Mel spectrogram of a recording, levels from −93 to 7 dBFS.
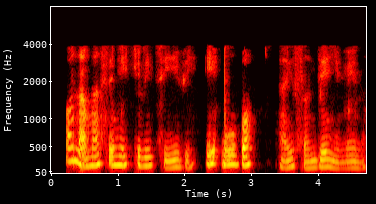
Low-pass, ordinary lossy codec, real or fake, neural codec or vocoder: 7.2 kHz; AAC, 16 kbps; fake; codec, 16 kHz, 6 kbps, DAC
